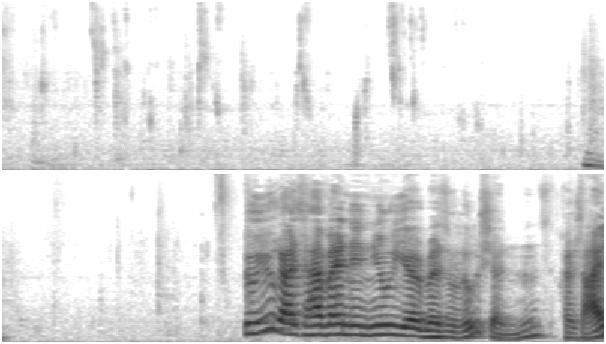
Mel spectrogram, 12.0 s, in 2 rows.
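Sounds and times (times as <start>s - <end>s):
wet mouth clicks and smacks: 0.0s - 4.9s, 8.0s - 8.4s
chewing: 0.0s - 8.4s.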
